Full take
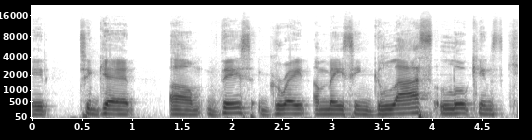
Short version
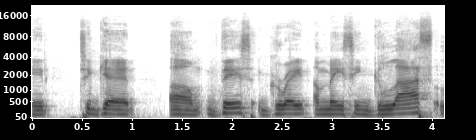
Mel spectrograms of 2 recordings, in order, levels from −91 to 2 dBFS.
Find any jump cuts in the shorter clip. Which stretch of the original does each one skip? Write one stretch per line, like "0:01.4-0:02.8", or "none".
none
